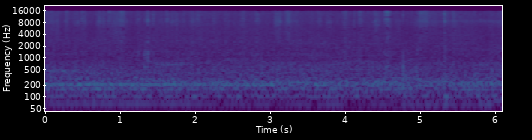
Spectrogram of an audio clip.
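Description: Faint scratching of a pen writing on paper, in short strokes as words are written out.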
